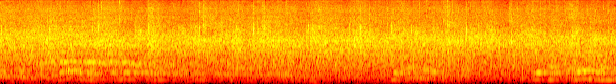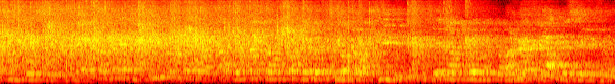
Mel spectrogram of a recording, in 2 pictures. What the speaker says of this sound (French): On acclame le Seigneur plus encore.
